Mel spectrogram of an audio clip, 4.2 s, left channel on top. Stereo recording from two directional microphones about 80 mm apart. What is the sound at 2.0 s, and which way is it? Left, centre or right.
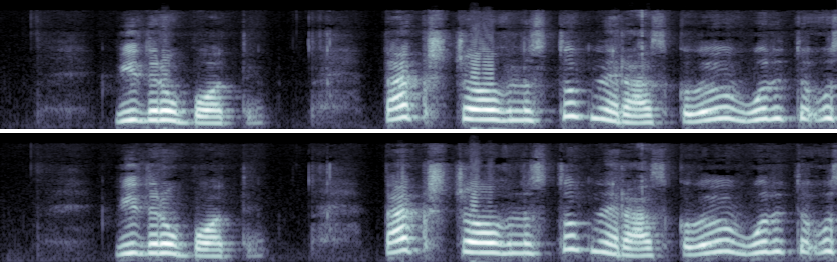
Speech, right.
